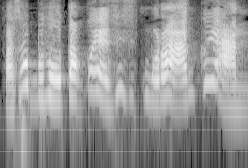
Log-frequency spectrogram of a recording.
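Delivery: usual speaking voice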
